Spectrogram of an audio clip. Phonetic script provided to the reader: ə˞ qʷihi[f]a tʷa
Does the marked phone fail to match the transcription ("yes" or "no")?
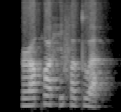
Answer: no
